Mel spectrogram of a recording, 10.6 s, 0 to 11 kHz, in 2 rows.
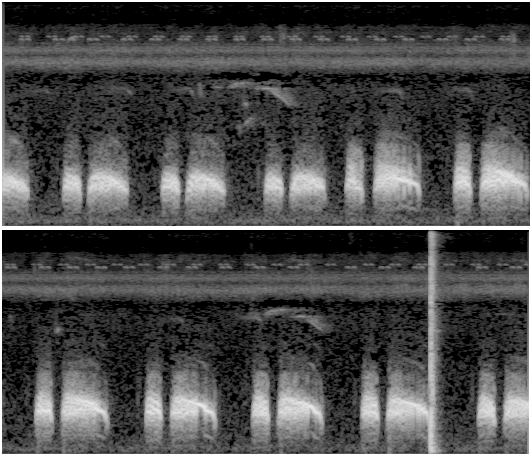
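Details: Spotted dove recorded at Ngọc Hồi on 25 March 2020, cooing strongly: steady series of low, mellow hooting notes, short and long coos alternating at a regular pace, with a faint steady high hiss and one sharp click.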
